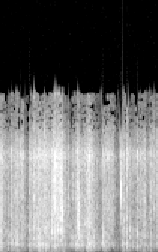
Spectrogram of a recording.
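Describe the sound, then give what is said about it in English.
Aluminium foil crinkles and rustles as it is pressed over a dish, a bright papery crackle in uneven bursts with a short lull partway through. “Okay, got my foil, and I'm gonna put foil over this.”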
